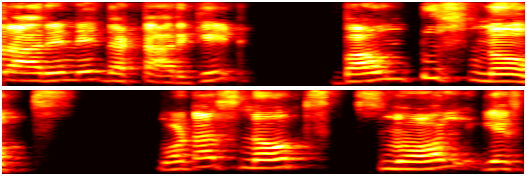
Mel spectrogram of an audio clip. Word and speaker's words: snRNP: They are pronounced as SNRPs.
